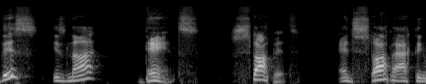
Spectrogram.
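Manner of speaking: loud, fed-up, angry outburst. Retelling own reaction to dance videos: imitating own angry reaction. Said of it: "I get so angry".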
